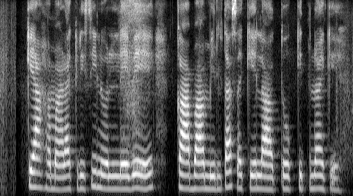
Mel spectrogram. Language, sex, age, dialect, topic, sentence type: Magahi, female, 60-100, Southern, banking, question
